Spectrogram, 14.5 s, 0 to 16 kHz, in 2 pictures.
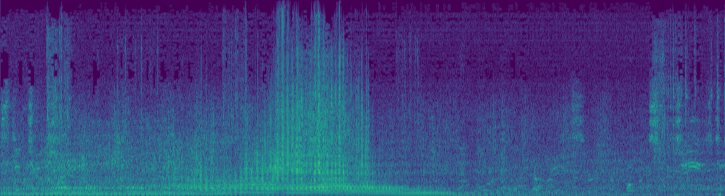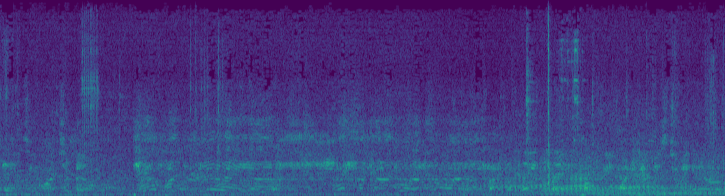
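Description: An SNJ (AT-6 Harvard) advanced trainer propeller plane at the 2010 Blue Angels Homecoming airshow roars past close and loud with a dropping pitch, then fades to a distant drone while an announcer talks over a PA.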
